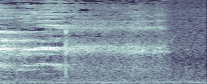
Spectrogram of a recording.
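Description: A faint, drawn-out bird call that fades out a little before the end.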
